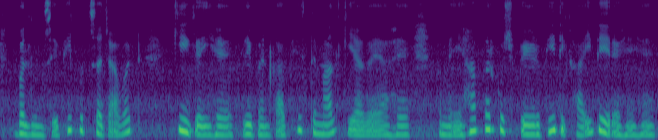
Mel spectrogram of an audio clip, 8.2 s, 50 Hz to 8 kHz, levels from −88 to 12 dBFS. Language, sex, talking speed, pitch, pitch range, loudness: Maithili, female, 180 wpm, 190 Hz, 180-250 Hz, -27 LUFS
